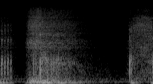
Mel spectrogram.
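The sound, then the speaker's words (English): A person imitates dogs snoring loudly while asleep, as heard during a Zoom call: a short breathy snort, then a long rasping inhale-exhale, then the start of another, moderately loud with no speech. “she showed me her dogs were asleep behind her and they were just snoring so loud”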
